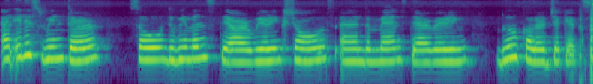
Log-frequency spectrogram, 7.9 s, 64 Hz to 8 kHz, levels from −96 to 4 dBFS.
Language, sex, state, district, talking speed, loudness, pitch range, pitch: English, female, Mizoram, Aizawl, 150 wpm, -17 LUFS, 240-270 Hz, 250 Hz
